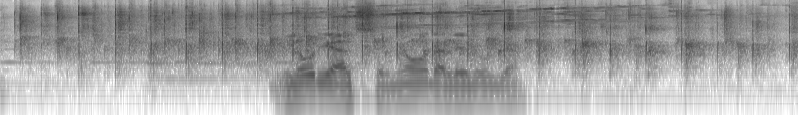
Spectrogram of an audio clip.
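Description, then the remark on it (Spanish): A church audience applauds at a morning service with dense, steady clapping throughout, while a man's voice rises loudly over it midway, calling out in praise before the clapping carries on. “El un fuerte aplauso, Señor.”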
